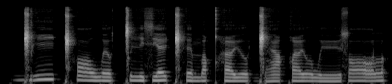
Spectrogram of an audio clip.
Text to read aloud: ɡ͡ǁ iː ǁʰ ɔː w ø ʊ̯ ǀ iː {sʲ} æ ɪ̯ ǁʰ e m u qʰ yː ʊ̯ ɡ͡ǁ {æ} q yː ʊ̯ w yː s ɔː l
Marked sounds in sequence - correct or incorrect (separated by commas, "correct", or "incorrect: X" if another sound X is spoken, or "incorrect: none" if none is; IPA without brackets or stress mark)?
correct, incorrect: æː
